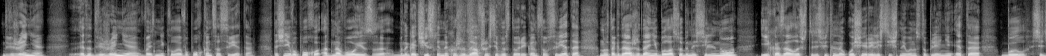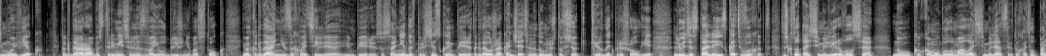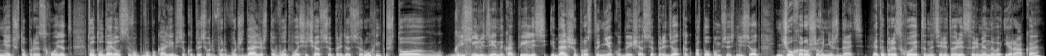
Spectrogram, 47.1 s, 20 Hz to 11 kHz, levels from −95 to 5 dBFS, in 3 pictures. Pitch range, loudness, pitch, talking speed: 120-155 Hz, -17 LUFS, 135 Hz, 160 wpm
